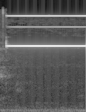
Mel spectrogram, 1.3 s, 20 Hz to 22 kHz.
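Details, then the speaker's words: Speaker from a National RX-M50 mono cassette radio tested with a multimeter on continuity: steady unbroken high-pitched beep for over a second; continuity present, speaker coil good. "if we are listening the beep the speaker is okay otherwise the speaker will be bad so just like this as you can see speaker is good"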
